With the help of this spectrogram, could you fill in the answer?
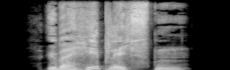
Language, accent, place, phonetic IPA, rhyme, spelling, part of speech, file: German, Germany, Berlin, [yːbɐˈheːplɪçstn̩], -eːplɪçstn̩, überheblichsten, adjective, De-überheblichsten.ogg
- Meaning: 1. superlative degree of überheblich 2. inflection of überheblich: strong genitive masculine/neuter singular superlative degree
